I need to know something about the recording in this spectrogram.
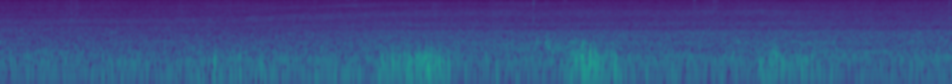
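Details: Steady outdoor wind rush with a low rumble and a few faint murmuring bursts of voices, no animal call heard.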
